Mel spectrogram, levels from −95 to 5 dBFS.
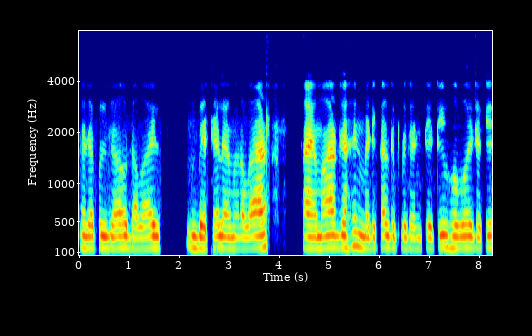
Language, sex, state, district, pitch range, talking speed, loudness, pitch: Magahi, male, Bihar, Lakhisarai, 145-155 Hz, 150 wpm, -20 LUFS, 150 Hz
